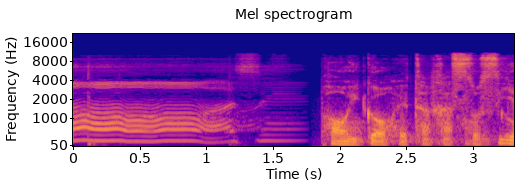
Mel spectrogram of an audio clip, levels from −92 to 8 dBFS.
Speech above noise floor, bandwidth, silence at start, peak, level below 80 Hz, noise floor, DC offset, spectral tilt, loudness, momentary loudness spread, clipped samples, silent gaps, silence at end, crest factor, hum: 27 dB; 11 kHz; 0 s; -2 dBFS; -46 dBFS; -45 dBFS; under 0.1%; -4 dB/octave; -20 LUFS; 15 LU; under 0.1%; none; 0 s; 20 dB; none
